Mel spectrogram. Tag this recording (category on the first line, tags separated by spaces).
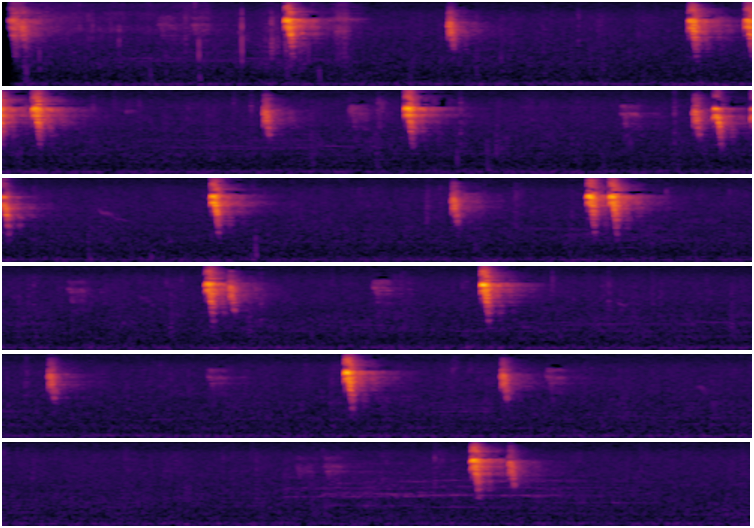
Soundscapes > Nature
nature cows farm rooster birds field-recording countryside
